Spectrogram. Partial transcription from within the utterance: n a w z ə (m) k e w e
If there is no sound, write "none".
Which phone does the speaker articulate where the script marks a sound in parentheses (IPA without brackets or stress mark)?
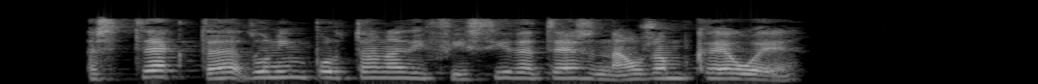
m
